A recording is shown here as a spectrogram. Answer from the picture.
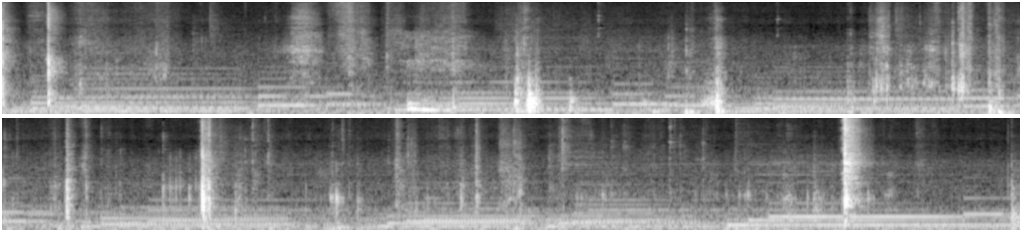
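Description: Soft background music of slow sustained chords, with a handful of sharp taps and knocks from a wallet and a plastic ring binder being handled on a table, the loudest about nine seconds in.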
